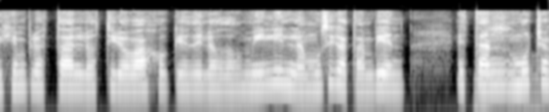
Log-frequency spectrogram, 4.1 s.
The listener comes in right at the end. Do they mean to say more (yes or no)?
no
